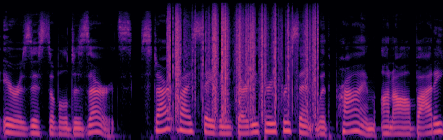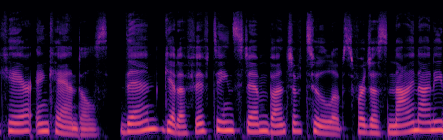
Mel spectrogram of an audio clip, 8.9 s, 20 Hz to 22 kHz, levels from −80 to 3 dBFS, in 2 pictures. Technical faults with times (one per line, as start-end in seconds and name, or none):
1.66-3.20 cable scratch noise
